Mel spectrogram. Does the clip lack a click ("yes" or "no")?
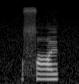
yes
